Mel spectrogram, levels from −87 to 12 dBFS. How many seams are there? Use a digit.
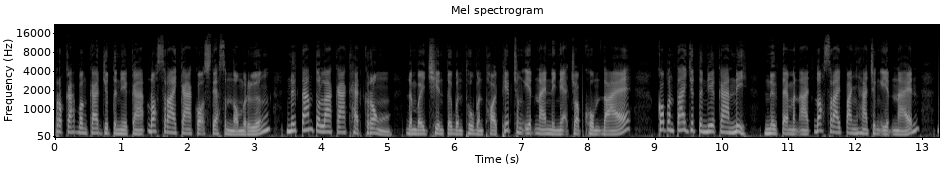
0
